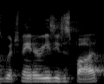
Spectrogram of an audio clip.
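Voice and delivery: ordinary talk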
